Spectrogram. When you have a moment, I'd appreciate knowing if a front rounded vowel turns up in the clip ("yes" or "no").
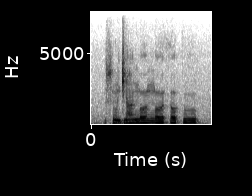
no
